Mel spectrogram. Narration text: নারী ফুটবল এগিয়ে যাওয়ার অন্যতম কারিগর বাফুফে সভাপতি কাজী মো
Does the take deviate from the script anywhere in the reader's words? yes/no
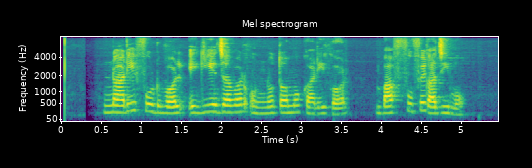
yes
